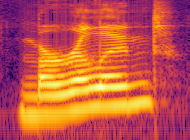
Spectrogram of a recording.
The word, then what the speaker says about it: Maryland: Road in Maryland and in Maryland a lot of the natives pronounce Maryland merland Murray merland it just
